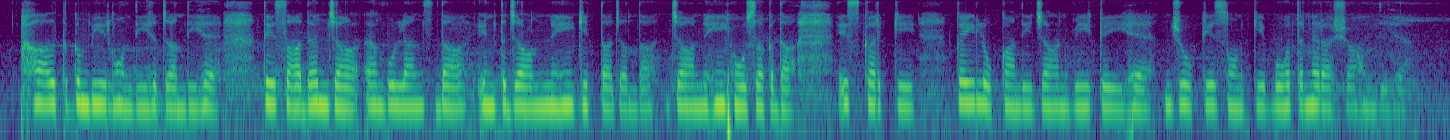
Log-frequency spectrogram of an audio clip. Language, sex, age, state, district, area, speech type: Punjabi, female, 18-30, Punjab, Bathinda, rural, spontaneous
